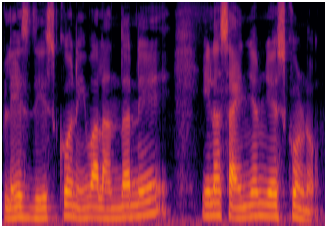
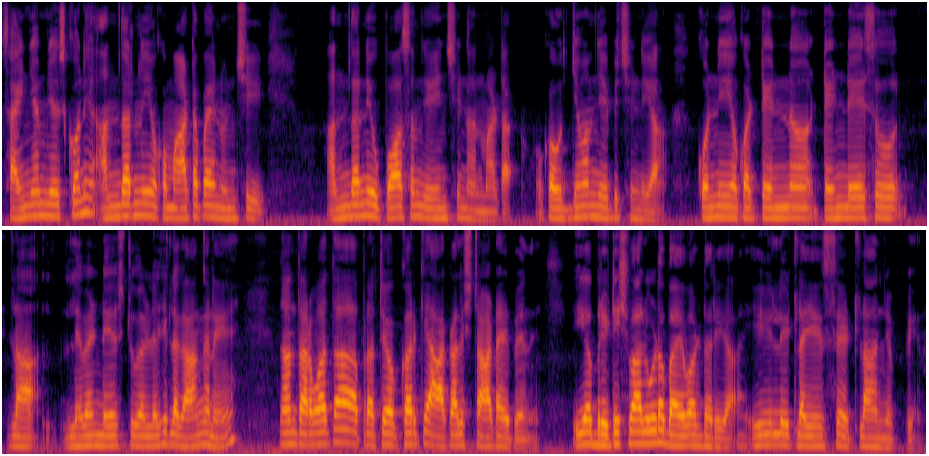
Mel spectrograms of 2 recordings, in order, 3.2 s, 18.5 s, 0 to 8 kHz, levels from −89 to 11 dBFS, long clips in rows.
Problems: background sounds at intervals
